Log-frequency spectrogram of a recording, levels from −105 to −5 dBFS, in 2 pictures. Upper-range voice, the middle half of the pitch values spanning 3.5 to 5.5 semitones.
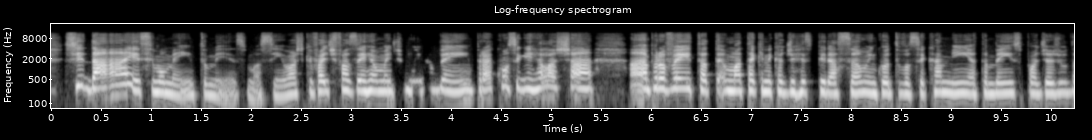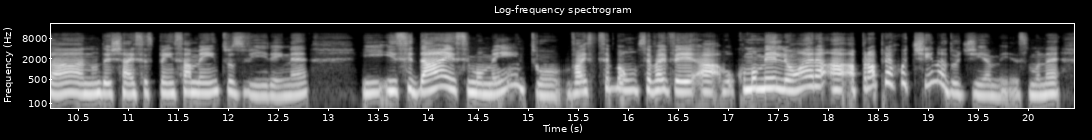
Yes: high, 215 Hz; average, 4.0 semitones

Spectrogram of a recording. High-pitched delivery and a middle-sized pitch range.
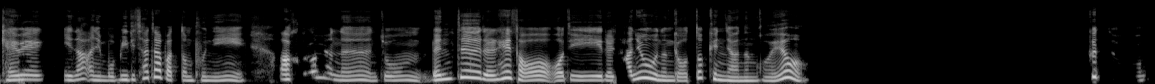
Yes: high, 205 Hz; average, 4.7 semitones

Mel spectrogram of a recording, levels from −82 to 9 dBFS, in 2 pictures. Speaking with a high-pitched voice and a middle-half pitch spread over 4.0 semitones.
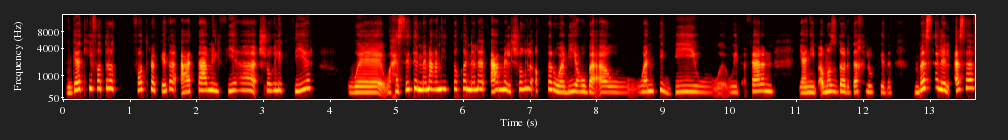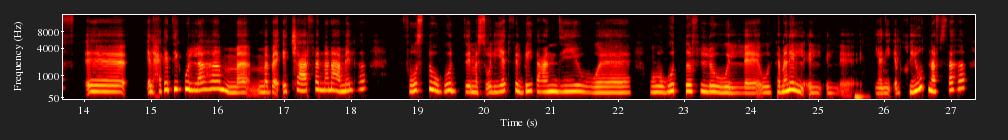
Yes: very high, 255 Hz; average, 5.0 semitones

